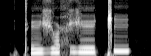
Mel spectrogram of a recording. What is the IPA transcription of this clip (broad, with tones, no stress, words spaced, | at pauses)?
tʼe˨ʒo˧ħ ʒeː˧ǁi˦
